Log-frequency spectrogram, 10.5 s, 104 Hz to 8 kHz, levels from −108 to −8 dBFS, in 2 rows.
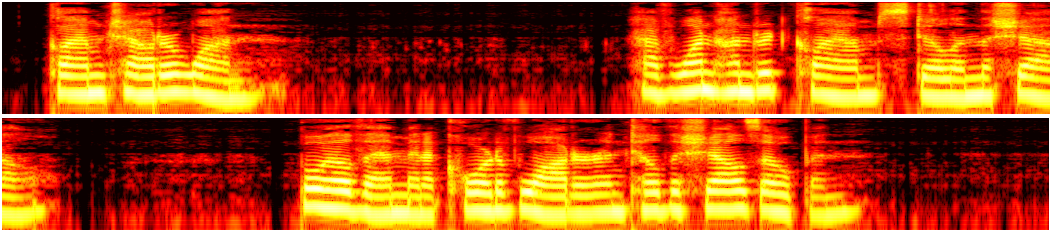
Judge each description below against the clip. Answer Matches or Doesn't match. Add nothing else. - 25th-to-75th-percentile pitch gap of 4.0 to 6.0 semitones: Doesn't match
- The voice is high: Matches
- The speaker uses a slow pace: Matches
